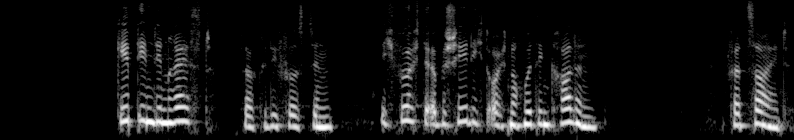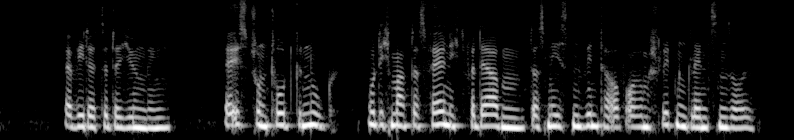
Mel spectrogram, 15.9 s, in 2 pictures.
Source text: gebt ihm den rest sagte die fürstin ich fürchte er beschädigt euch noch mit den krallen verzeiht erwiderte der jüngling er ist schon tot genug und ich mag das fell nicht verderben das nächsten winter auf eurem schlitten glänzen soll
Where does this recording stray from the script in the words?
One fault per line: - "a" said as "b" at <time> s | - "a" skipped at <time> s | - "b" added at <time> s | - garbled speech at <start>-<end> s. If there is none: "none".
none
